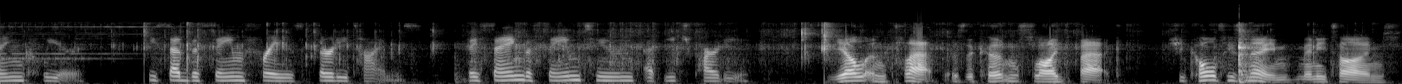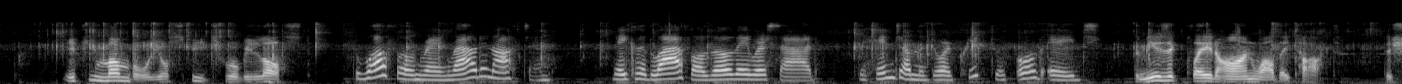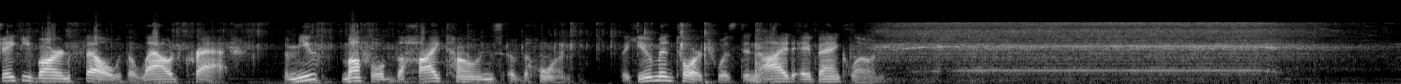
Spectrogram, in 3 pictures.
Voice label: Office microphone sample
